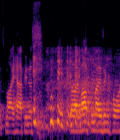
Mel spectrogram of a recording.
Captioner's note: crowd chuckles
